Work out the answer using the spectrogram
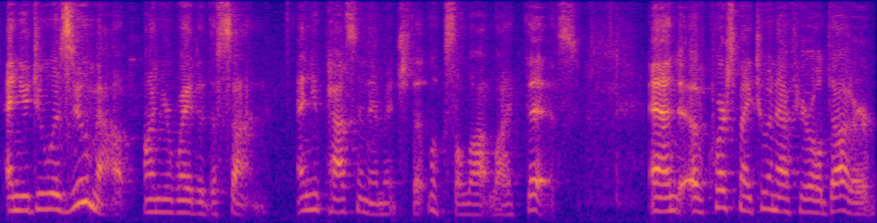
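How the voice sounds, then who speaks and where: Lower-pitched woman giving a keynote talk. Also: darkish tone. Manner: halting, thinking aloud with rephrasing. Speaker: keynote speaker. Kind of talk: conference keynote with personal anecdotes.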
